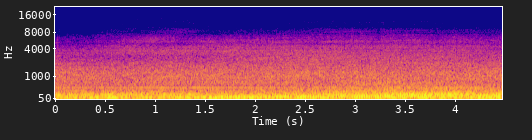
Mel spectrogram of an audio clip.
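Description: Steady low rumble of a motor vehicle engine, with a faint steady hum above it.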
